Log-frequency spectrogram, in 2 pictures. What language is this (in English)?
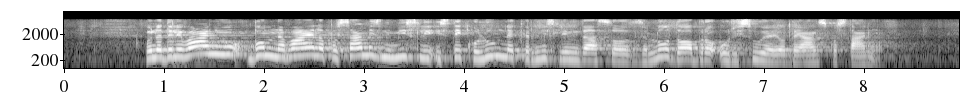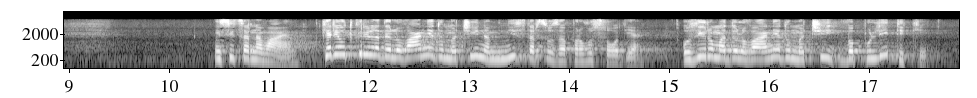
Slovenian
